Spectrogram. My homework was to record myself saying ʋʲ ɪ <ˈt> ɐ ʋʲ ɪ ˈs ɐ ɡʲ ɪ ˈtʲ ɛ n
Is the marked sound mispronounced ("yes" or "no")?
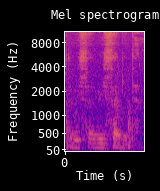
yes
